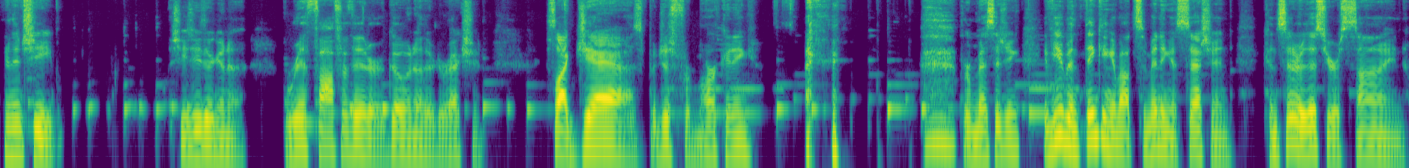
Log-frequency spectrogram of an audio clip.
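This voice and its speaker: A man with a mellow, relaxed voice riffs casually as he reads aloud, with faint music behind him. His delivery is playful and loose, wandering into off-the-cuff comic asides. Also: mid-range voice, moderate pace, pauses often. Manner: playful, rambling, breaks off into asides and chuckles. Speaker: host reading and riffing on social media posts. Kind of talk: casual, improvised comic commentary.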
